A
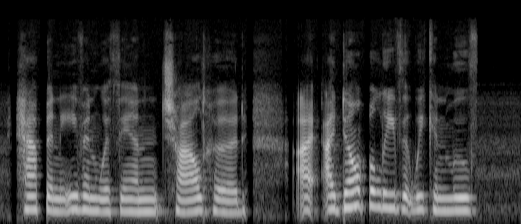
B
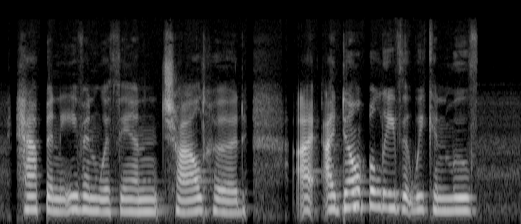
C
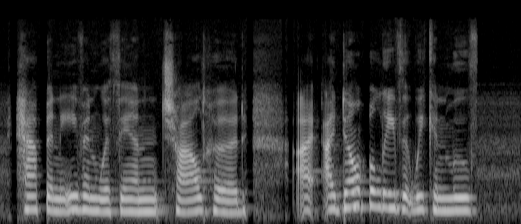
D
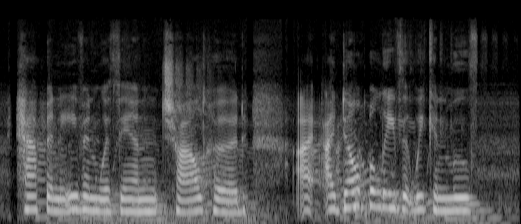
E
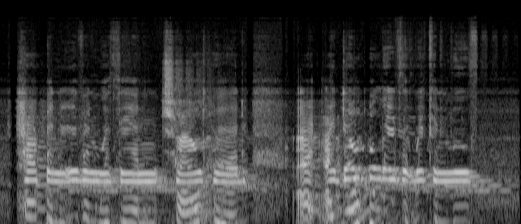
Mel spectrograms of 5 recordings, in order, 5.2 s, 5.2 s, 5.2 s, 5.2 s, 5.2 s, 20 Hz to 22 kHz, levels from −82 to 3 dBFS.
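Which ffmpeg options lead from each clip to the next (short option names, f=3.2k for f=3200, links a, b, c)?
-af "bandreject=f=234.8:t=h:w=4,bandreject=f=469.6:t=h:w=4,bandreject=f=704.4:t=h:w=4,bandreject=f=939.2:t=h:w=4"
-filter_complex "[0:a]acrossover=split=130[a][b];[b]acompressor=threshold=-24dB:ratio=2[c];[a][c]amix=inputs=2:normalize=0,volume=2.5dB"
-filter_complex "[0:a]asplit=7[a][b][c][d][e][f][g];[b]adelay=105,afreqshift=-98,volume=-16dB[h];[c]adelay=210,afreqshift=-196,volume=-20.6dB[i];[d]adelay=315,afreqshift=-294,volume=-25.2dB[j];[e]adelay=420,afreqshift=-392,volume=-29.7dB[k];[f]adelay=525,afreqshift=-490,volume=-34.3dB[l];[g]adelay=630,afreqshift=-588,volume=-38.9dB[m];[a][h][i][j][k][l][m]amix=inputs=7:normalize=0"
-af "afftfilt=real='real(if(lt(b,1008),b+24*(1-2*mod(floor(b/24),2)),b),0)':imag='imag(if(lt(b,1008),b+24*(1-2*mod(floor(b/24),2)),b),0)':win_size=2048:overlap=0.75,volume=1.5dB"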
